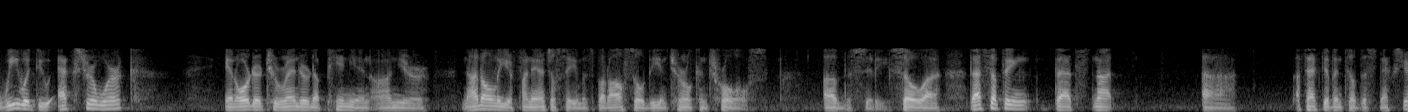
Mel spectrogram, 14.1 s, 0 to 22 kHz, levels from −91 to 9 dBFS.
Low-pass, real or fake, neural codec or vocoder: 3.6 kHz; real; none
